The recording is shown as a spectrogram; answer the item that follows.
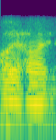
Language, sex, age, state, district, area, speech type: Assamese, male, 30-45, Assam, Goalpara, urban, conversation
